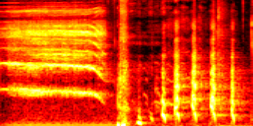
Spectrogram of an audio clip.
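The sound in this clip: A squeezed stress toy gives a long, goat-like harmonic squeal whose pitch drops at the end, then a rapid series of short, sharp squeaks.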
